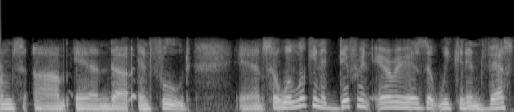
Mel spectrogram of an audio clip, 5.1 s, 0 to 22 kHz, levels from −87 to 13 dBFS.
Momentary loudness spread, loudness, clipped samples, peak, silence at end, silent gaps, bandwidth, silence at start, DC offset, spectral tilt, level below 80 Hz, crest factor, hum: 5 LU; -18 LUFS; under 0.1%; -6 dBFS; 0 s; none; 5.4 kHz; 0 s; under 0.1%; -9 dB/octave; -42 dBFS; 12 dB; none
